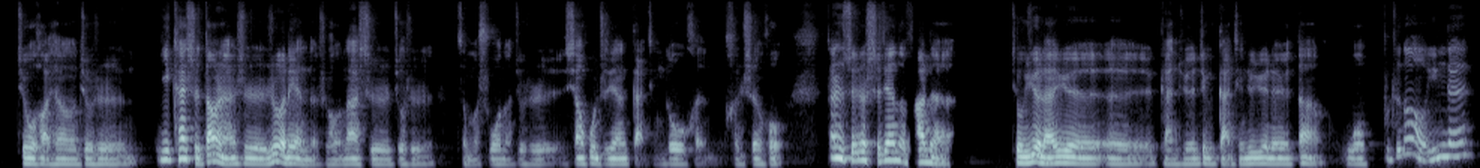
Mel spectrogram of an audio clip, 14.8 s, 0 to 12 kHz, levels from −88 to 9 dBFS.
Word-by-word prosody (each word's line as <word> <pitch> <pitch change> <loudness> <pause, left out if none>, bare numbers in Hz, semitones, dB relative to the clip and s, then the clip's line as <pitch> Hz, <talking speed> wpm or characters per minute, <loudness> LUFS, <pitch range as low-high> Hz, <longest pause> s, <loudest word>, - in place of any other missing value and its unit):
就 110 -1 +2
好 100 -2 0
像 95 0 -3
就 95 0 -4
是 95 +1 -5 0.3
一 185 0 +1
开 195 +3 +5
始 200 - -1
当 145 +2 +6
然 105 -1 +3
是 105 -2 +1
热 155 - +5
恋 105 -5 +2
的 90 - -8
时 90 0 -19
候， 90 -1 -8
那 100 0 0
是 95 -2 -6
就 95 +1 -8
是 95 +3 -12 0.2
怎 - - -15
么 90 - -14
说 95 0 -6
呢， 90 - -11
就 90 - -13
是 90 +1 -11
相 105 +2 0
互 110 0 -1
之 100 -1 -8
间 100 0 +1
感 - - -6
情 95 -1 -25
都 95 -1 -1
很 - - -15
很 - - -16
深 100 -1 -5
厚。 - - -6 0.4
但 215 -1 +7
是 200 - +3
随 165 -4 +2
着 170 - +6
时 170 - -2
间 175 0 +6
的 170 - +1
发 - - +5
展， 120 -5 +2 0.7
就 120 -1 +4
越 130 +1 +7
来 110 -1 +7
越 120 -1 +6
呃， 100 -2 -2
感 95 -1 -8
觉 100 +1 -5
这 105 +1 -4
个 105 - -4
感 105 - -3
情 100 0 -6
就 110 - +2
越 110 0 +2
来 100 - +2
越 100 - 0
淡 105 +3 -3
了。 105 +3 -6 0.2
我 100 0 -4 0.2
不 190 - -17
知 180 - -5
道 300 - -3
应 220 +6 0
该 250 +2 -2
105 Hz, 280 characters per minute, -21 LUFS, 95-120 Hz, 0.7 s, 但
